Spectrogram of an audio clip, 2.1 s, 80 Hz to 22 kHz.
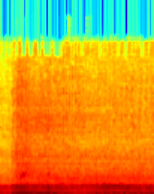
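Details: Aprilia RS 457 revving with a light metallic chatter on top, like tappet noise from excess valve clearance; recurring engine issues, slight power loss (couldn't exceed 120), Aprilia offered to replace the cylinder head.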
